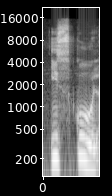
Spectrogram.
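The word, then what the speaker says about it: school: देखो ये जो आपका एच है ना ये साइलेंट रहता है ना स्कूल में।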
